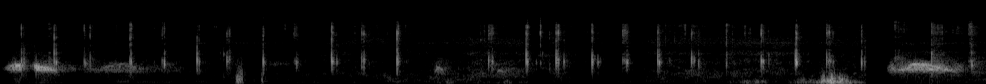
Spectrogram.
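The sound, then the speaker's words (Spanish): A horse's hooves clip-clop in a steady, even rhythm as a girl rides it to fetch maize, with a few soft breathy bursts near the start and end and no voices. “Un día la niña se levantó y fue por maíz en su caballo.”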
